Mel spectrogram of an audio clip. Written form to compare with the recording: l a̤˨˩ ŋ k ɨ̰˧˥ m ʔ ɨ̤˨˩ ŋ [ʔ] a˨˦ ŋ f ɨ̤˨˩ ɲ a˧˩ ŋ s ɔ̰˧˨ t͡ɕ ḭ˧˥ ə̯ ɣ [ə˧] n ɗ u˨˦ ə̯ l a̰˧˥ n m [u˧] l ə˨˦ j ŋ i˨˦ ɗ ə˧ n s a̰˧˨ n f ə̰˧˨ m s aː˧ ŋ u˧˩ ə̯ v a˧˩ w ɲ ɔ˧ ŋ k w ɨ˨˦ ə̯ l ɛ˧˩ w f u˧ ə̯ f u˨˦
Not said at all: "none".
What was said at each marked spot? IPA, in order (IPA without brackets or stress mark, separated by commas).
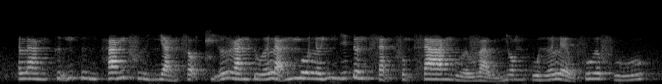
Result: h, a˧, o˧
